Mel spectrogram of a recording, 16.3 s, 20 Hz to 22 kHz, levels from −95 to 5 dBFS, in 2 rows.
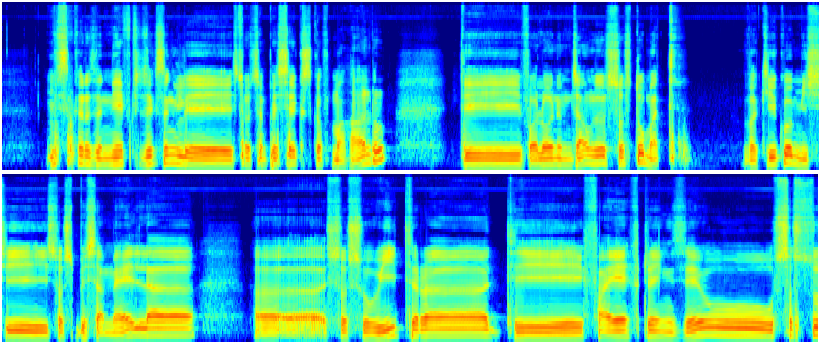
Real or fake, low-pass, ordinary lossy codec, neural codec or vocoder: real; none; none; none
